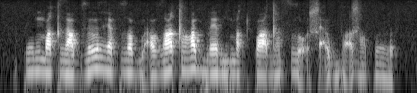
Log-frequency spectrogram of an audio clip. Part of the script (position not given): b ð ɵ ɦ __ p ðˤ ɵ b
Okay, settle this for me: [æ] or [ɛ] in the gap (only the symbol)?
ɛ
